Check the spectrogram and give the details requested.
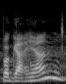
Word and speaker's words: Pogharian: Pogarian? Oui. C'est bien prononcé, d'accord.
